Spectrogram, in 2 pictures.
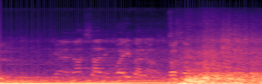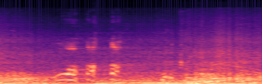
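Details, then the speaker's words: Wrecked Bugatti Chiron Pur Sport after clearing fault codes: deep even burble rising cleanly on a quick rev and dropping back without stumble; now runs smooth, engine management light off, engine seems okay. "See, I'm interested to see if it runs better now we've cleared the faults cuz it didn't sound great. >> Oh yeah, it sounds smooth."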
